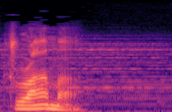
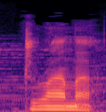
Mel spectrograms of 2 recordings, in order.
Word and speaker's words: drama: the middle perfect perfection we have drama drama the stresses at the start of the word whereas dramatic the emphasis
